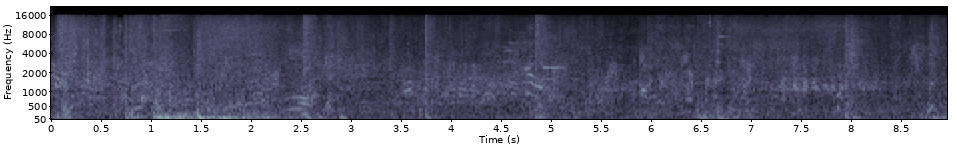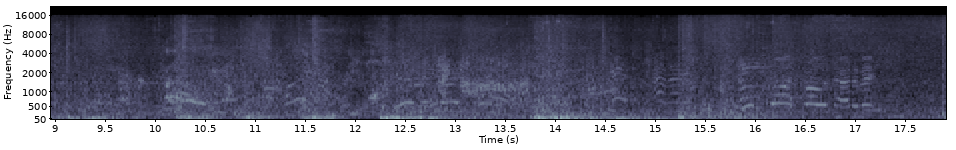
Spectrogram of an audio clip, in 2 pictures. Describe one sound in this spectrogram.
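Heavy weapon blows thud and squelch into bodies, over and over.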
